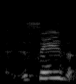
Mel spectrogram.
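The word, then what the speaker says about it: seiðr: Um, Save, and if you wanted to spell it, it's SEIF, which is a curved looking D with a line through it, and then the letter R. It is anglicized as SEIDHR, because that DH is sort of the sound, that the hard the sound.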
